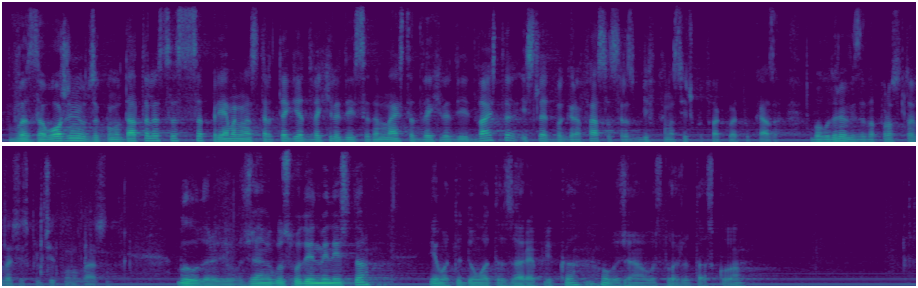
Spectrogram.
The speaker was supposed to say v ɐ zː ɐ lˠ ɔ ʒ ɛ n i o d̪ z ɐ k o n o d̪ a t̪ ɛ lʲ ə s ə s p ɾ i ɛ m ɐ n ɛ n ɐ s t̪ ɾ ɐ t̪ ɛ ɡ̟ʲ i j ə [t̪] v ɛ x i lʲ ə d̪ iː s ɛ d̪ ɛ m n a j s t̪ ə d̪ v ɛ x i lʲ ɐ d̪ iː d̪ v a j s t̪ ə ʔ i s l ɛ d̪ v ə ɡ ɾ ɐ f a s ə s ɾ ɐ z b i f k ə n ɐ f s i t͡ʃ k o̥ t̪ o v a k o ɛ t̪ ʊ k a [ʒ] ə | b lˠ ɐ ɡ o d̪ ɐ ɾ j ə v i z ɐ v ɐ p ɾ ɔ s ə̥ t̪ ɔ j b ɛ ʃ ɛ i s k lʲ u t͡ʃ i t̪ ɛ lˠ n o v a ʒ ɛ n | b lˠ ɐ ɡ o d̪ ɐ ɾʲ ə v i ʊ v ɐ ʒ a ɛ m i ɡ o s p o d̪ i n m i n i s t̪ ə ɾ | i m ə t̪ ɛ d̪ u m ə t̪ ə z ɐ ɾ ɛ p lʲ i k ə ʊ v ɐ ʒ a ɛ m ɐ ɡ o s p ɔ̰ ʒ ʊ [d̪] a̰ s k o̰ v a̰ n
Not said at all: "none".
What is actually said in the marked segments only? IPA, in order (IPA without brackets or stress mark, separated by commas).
d̪, z, t̪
